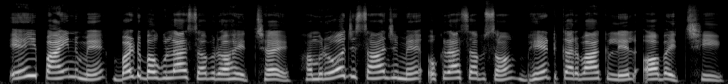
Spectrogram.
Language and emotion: Maithili, neutral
